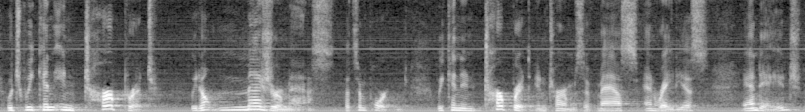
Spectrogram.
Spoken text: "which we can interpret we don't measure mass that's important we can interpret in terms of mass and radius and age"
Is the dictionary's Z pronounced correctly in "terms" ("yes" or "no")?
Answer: yes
